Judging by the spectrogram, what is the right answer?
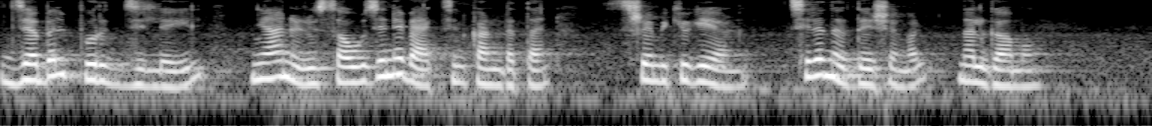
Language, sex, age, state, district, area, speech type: Malayalam, female, 18-30, Kerala, Thrissur, rural, read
